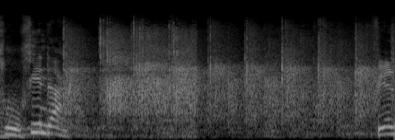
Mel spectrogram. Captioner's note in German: Beifall Freie Demokraten und vereinzelt SPD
